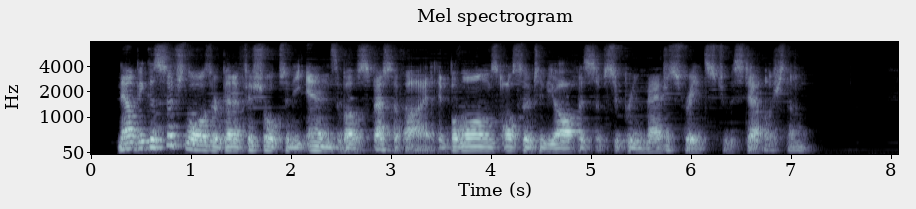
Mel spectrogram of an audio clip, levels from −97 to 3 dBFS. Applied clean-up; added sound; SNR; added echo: neural mask model DeepFilterNet 3.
